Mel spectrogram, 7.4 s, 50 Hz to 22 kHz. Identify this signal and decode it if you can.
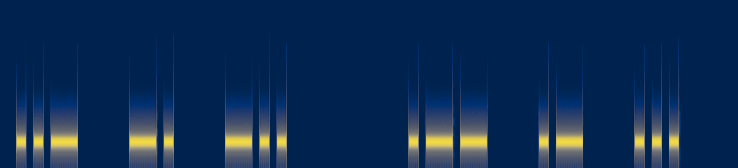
Morse code, heard as a keyed tone, about 14 wpm, spaced as for 10 wpm, 680 Hz. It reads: UND WAS
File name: Morsekurs / Witze / Witz 21. September 2021, 50 F70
